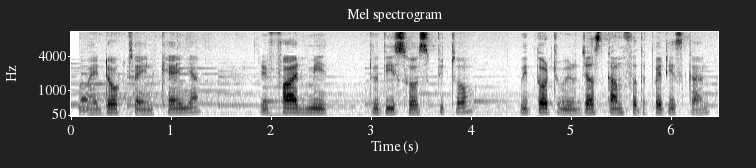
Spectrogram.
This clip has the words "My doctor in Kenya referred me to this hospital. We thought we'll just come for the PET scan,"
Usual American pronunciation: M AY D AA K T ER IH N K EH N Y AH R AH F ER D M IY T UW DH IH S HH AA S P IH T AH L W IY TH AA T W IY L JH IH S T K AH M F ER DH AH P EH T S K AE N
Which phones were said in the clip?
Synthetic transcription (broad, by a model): M AY D AA K T ER IH N K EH N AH R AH F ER D M IY T UW DH IH S HH AA S P IH T AH L W IY TH AA T W IY L JH IH S T K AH M F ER DH AH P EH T S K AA N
